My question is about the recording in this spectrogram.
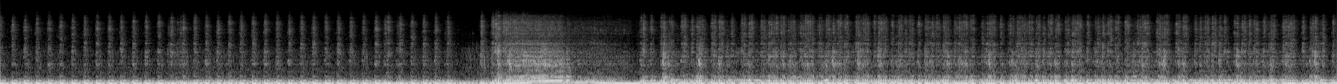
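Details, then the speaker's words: Honda Civic wagon running again on pump gas after fixes: steady, regular idle with a quick rev that drops back smoothly; engine runs cleanly with no misses. "But the car is alive again on pump gas, guys."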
